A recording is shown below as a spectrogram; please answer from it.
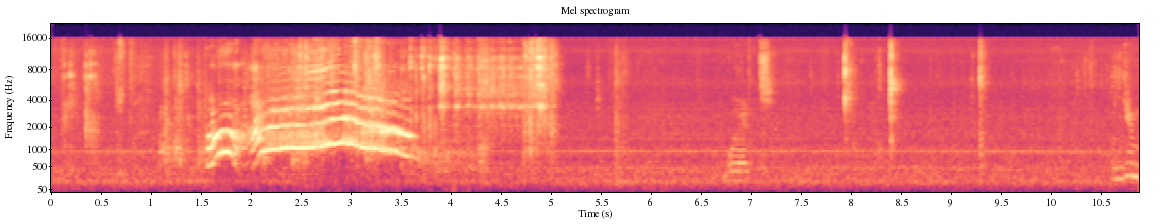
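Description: A high-pitched child's voice squealing, rising and then falling over about two seconds, the loudest sound here. It is followed by several light clicks and clinks of plastic LEGO bricks being handled.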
